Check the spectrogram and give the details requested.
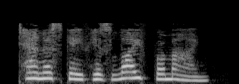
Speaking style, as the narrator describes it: Lorana cried in a choked voice

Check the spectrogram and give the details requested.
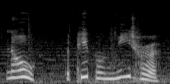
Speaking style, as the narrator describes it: Anna shouted

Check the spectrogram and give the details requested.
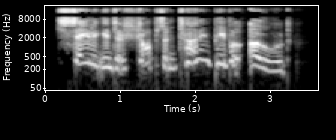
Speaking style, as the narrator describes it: exclaimed

